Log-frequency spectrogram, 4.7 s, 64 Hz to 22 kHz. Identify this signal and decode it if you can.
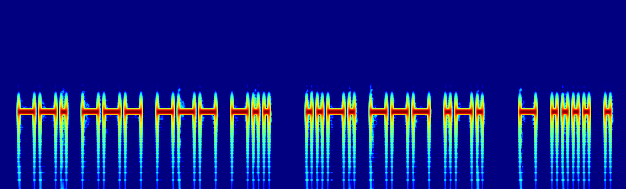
Morse code, heard as a keyed tone, about 30 wpm, 700 Hz. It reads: GOOD FOR THE
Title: Sentences from Top 1000 Words - Review Part 4 - 30wpm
